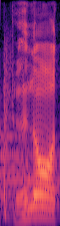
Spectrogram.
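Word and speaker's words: Renault: が持てるポイントです R E aul T と書いてルノーと読むレナウンですね私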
